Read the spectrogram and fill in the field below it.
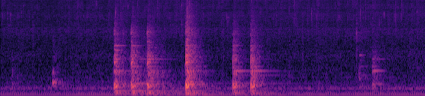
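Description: Ragu bolognese sizzles in a pan over a medium fire, with a string of sharp scraping stirs and clatters over a steady frying hiss, close and without any talking.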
